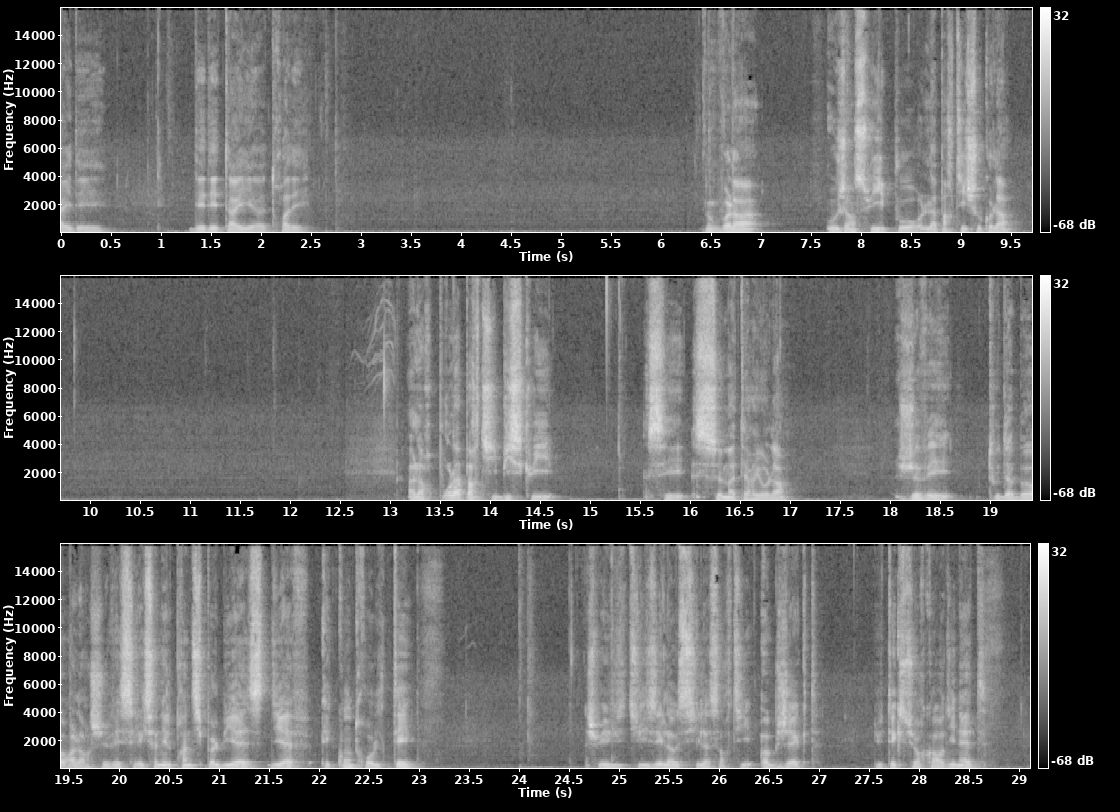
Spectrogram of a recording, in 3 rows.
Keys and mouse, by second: 2.4 middle click, 12.2 ctrl+s, 16.9-19.6 ctrl+alt+drag, 18.3 shift+a, 21.9 ctrl+t, 23.0-24.6 drag, 24.0 g, 26.7-27.0 drag.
